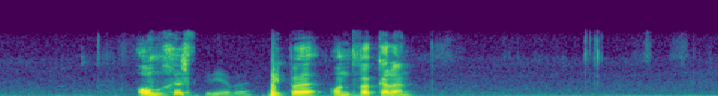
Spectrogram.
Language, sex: Afrikaans, male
